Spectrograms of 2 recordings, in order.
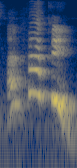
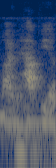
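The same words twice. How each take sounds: First: It is said with a cheerful, expressive voice. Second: It is said in a flat, neutral voice. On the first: The tone of voice carries the emotion. "The way we say it" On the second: Only the words carry the emotion. "Words we say"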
